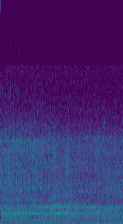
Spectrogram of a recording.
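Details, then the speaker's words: Chevrolet Equinox, warm idle after a drive; steady, smooth, quiet idle with no knocks, misses or whine; running good with plenty of power. "But she's running good. Smooth and quiet. Plenty of power."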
